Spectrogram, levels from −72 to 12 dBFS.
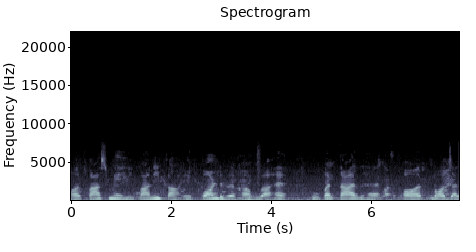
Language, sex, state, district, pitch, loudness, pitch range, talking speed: Hindi, female, Bihar, Kaimur, 210 Hz, -15 LUFS, 205-230 Hz, 140 wpm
